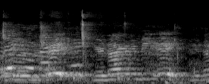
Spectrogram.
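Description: A teenage boy laughs.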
